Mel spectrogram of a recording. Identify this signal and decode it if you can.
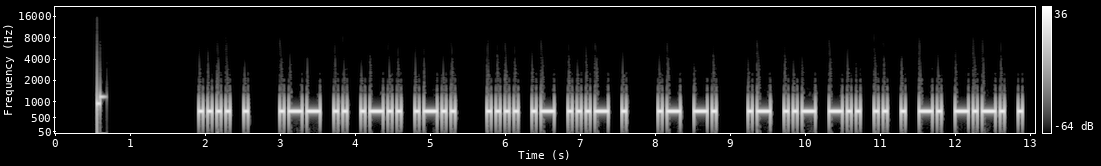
Morse code, heard as a keyed tone, about 21 wpm, 700 Hz. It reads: HE WILL HAVE AN AUDIENCE
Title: Sentences from Top 1000 Words - Review Part 5 - 20wpm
